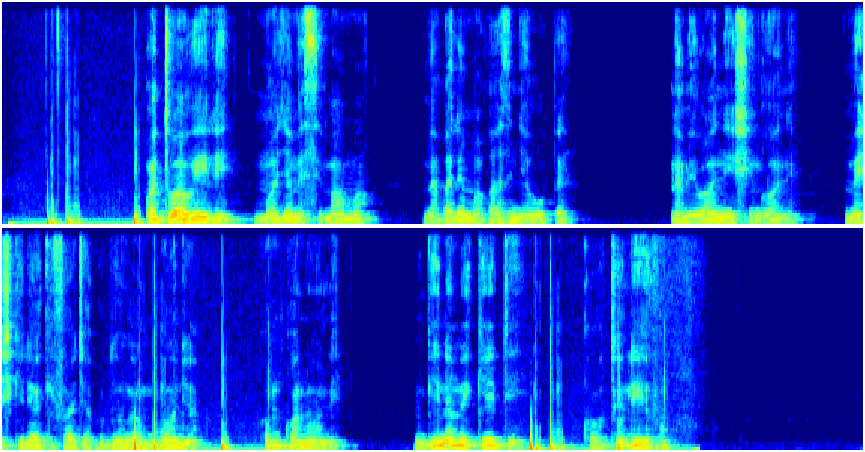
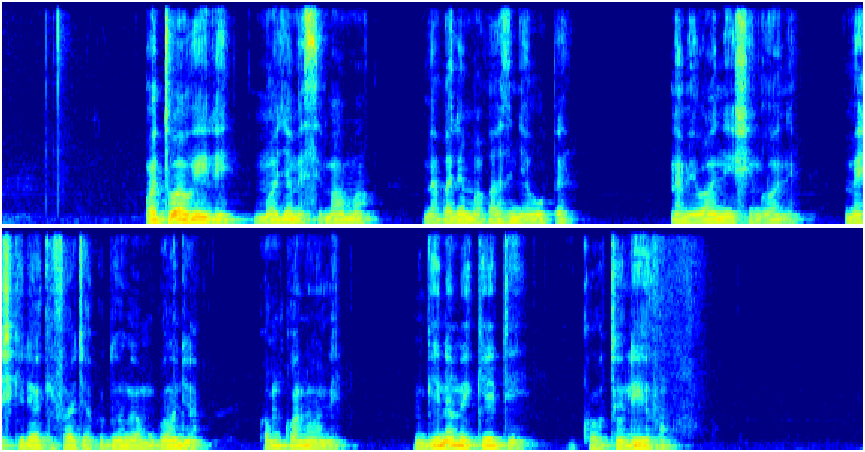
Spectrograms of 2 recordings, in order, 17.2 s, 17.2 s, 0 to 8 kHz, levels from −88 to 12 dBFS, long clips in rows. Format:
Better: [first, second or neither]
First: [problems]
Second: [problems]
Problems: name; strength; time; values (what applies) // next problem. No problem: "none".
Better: second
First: background sound (Raindrop / Drip); as loud as the speech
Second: none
